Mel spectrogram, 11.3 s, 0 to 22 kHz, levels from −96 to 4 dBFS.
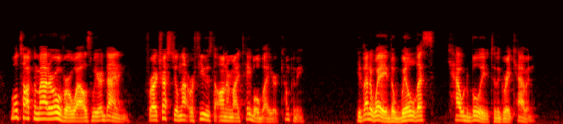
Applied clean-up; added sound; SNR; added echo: none; none; none; none.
